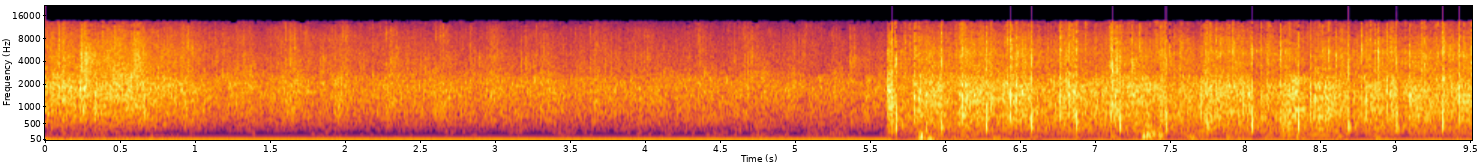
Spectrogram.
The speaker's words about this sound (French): Je crois que vos applaudissements sont une réponse claire.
